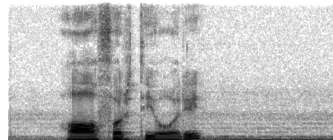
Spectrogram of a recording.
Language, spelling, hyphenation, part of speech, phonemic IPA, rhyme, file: Norwegian Bokmål, a fortiori, a for‧ti‧o‧ri, adverb, /ɑː.fɔrtɪˈoːrɪ/, -oːrɪ, NB - Pronunciation of Norwegian Bokmål «a fortiori».ogg
- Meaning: a fortiori (with stronger or greater reason; as a corollary implied by a stronger claim.)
